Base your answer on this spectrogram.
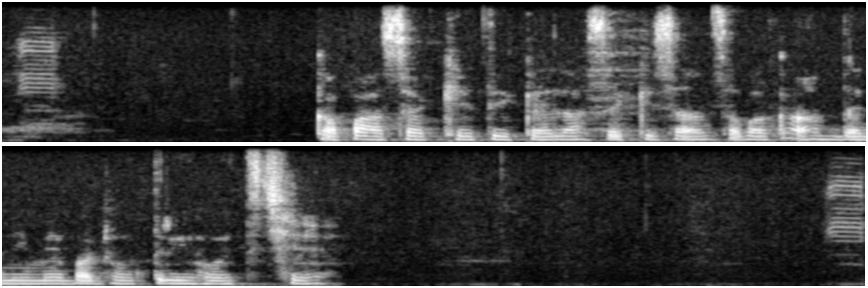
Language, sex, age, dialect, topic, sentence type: Maithili, female, 51-55, Bajjika, agriculture, statement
